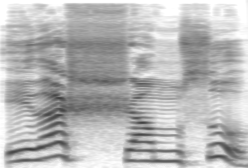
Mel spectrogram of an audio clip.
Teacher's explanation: اذا الشمس، اذا الشمس، کرے ہجا، حمزہ زیر ای، ذال شین زبر ذش، شین میم زبر شم، اذا الشم، سین پیش سو، اذا الشمس، کرے اجرا، الف لام تعریف کے بعد حروف شمسی کے 14 حرفوں میں سے شین ہے، اس لیے ادغام شمسی ہوگا، یعنی الف اور لام کو نہ پڑھیے بلکہ بعد والے حرف سے ملا کر پڑھیے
